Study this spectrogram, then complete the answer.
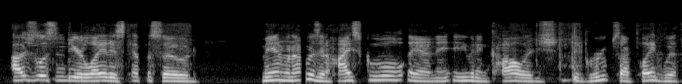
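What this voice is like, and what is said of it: Hoarse, fading voice. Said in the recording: “I'm a little bit of allergies, losing my voice today. Hopefully you can hear me okay.”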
